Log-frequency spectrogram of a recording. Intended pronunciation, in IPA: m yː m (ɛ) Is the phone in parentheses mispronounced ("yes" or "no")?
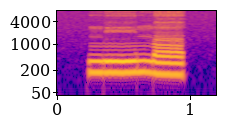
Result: yes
